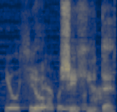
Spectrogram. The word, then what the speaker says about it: Yoshihide: No, that's not how you read those letters. Yoshihide, that's how you say it.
